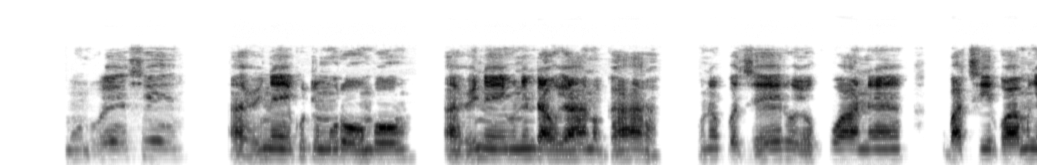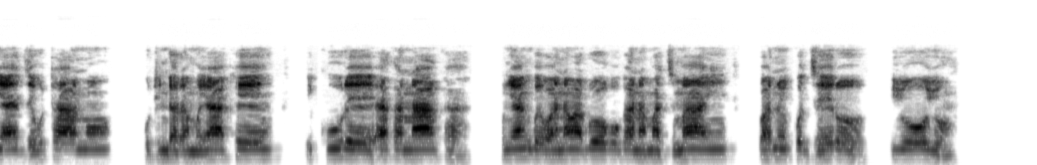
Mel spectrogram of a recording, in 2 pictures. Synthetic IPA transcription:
muntʰuwe̞ʃe̞ | ɦa̰ʐine̞ikutimuɾo̞mbo̞ | ɦa̰ʐine̞iune̞ndaujaːno̞ɡʱaɾa | ṵne̞ko̞d͡ze̞ɾo̞jo̞k̚uwane | kuɓat͡sirwamuɲajad͡ze̞utano̞ | kutindaɾamo̞jake̞ | ikuɾe̞akanaːka | kuɲaŋɡ͡be̞wanaʋaɗo̞ko̞kanamad͡zimai | ʋane̞ko̞d͡ze̞ɾo̞ | ijo̞ːjo̞

